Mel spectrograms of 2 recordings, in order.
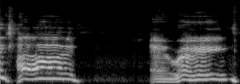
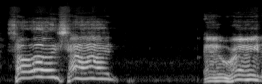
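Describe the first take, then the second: First: Lightly voiced old man, higher; a hint of an old man singing. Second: Put-on high, thin old man voice. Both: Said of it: "That's my old man voice".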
